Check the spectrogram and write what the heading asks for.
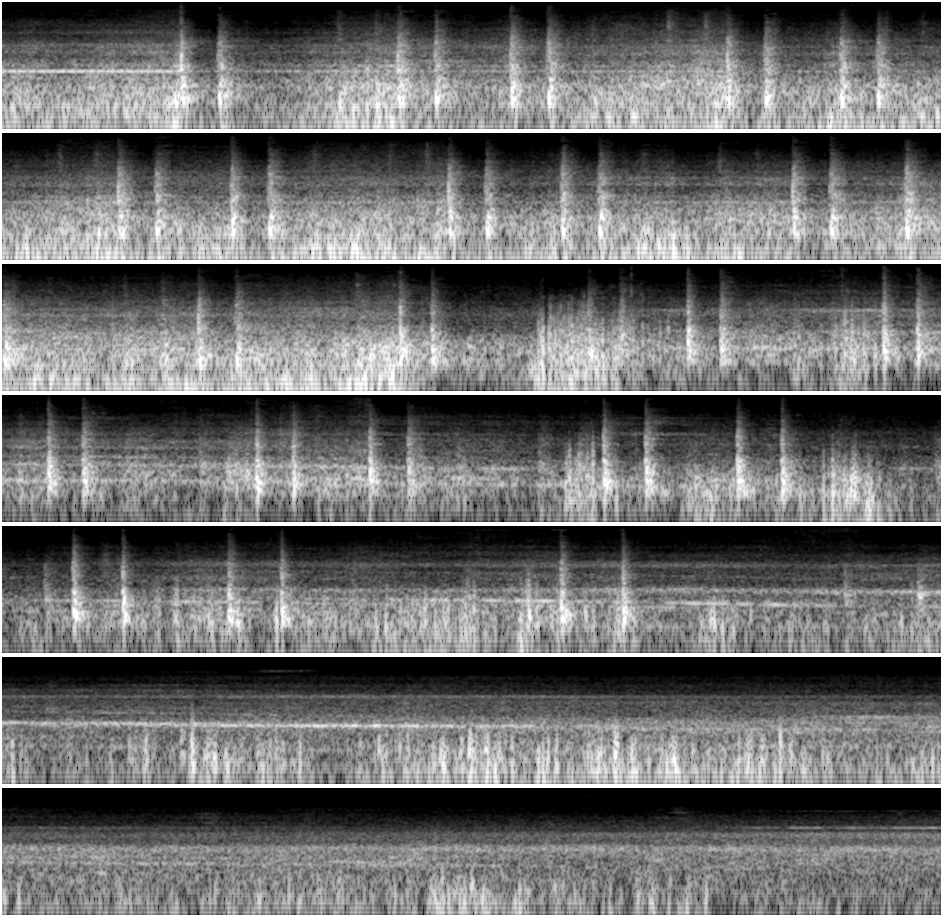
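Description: Electric train rolling slowly through station pointwork, its wheels knocking over rail joints and switch frogs in an uneven run of clacks. A whine falls in pitch in the second half as the clacking thins out.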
